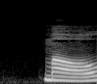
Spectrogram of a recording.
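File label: "mou", pinyin, third tone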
